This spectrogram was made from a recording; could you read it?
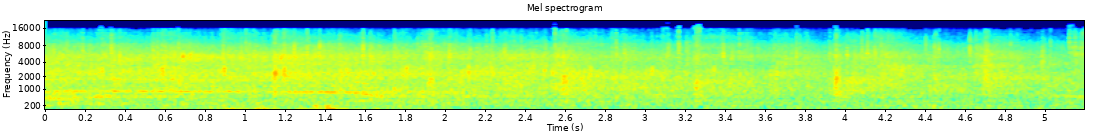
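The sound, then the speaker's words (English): A church audience claps steadily and densely, a continuous wash of many hands applauding at once, with faint crowd voices underneath throughout: a clap offering to receive a visiting reverend. “Let's receive him with a clap offering.”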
